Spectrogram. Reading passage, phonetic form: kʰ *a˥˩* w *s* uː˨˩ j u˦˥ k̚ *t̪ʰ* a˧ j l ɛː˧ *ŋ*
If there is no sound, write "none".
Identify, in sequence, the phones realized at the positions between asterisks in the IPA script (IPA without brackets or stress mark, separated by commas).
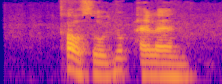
a˥˩, s, t̪ʰ, n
